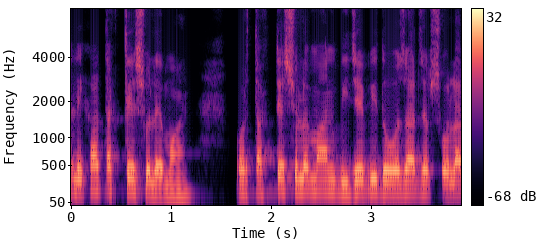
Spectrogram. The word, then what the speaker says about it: तख्ते सुलेमान: और तख्ते सुलेमान बीजेपी 2000 जब 16 में मंत्री थे उन्होंने भी कश्मीर इसको तख्ते सुलेमान की तरह प्रोनाउंस किया।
